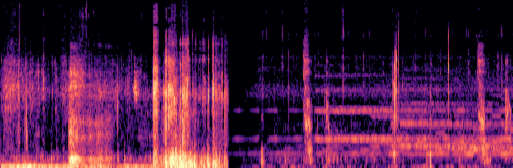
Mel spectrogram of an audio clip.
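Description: Wind and handling noise on a boat deck, loudest about three to four seconds in, then a sudden cut. After the cut comes music of held tones that step in pitch, with scattered sharp clicks.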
